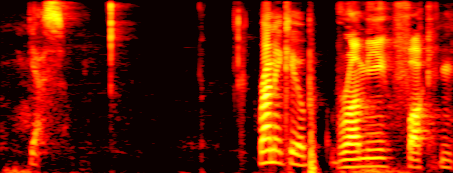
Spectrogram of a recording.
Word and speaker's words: Rummikub: Rummy Cube. Rummy fucking Cub. Love this game. It's Rummy Cube. It's such a great game. He says this every time. Fully Rummy pronounced Cub, but it's a great game.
